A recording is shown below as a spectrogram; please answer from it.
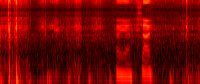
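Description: A runner's footfalls on a muddy trail, picked up through a chest-mounted GoPro along with rubbing and jolting of the mount: two hard knocks at the start, then softer, irregular thuds.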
